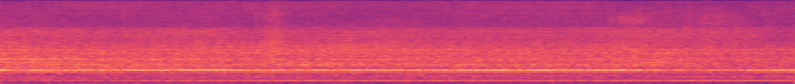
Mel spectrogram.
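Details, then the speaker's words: Homemade hobbing attachment gearbox on its first run under power at dead slow speed, without oil; steady, even mid-pitched hum with no knocks, grinding or binding; runs normally. "slow under power for the first time that's not bad I'm going to run the speed up just a little bit doesn't seem like it's binding anywhere"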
